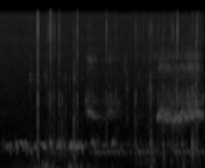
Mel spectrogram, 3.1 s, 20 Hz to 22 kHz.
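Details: Black grouse rookooing at a lek in 2011: a steady, low, bubbling coo that runs on without pause, with a higher whistled note from another bird coming through.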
